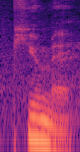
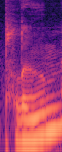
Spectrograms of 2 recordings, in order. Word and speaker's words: Piume: Is Pium? Is that how Piume. Piume. Yeah. Okay. Sorry about that. No, it's all good. You'd be surprised. Most of my distributors have called it Plume instead of Pium.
